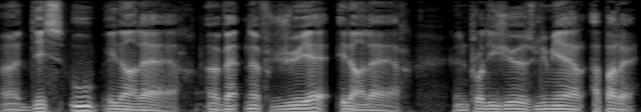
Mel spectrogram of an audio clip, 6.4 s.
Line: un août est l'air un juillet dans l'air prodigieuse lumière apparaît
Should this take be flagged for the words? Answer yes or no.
yes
